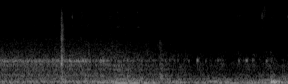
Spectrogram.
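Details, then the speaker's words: Rental semi truck's 15 L diesel auto-started by the optimized idle climate control system with the key on: steady low rumble at an even high idle with no knocks or surges; normal high idle. "You can hear it beeping and then the engine will then the engine starts up and it actually high idles itself there."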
